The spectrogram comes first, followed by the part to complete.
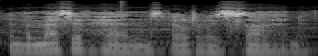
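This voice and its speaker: An actor playing an earnest, loyal young gentleman, speaking articulately in a 1950s radio drama. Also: lowish voice, flat delivery, moderate pace, over music, natural voice. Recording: faintly noisy old radio recording.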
